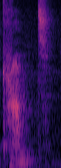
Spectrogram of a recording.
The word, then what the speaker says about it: cant: Well, 100 is cant. No, not can't, but cant.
